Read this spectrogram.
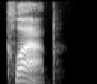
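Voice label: "clap", English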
